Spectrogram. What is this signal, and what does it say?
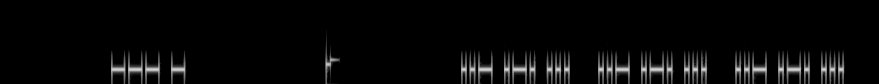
Morse code, heard as a keyed tone, about 28 wpm, 700 Hz. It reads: OT URS URS URS
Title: Abbreviations Repeated 3x - 28wpm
